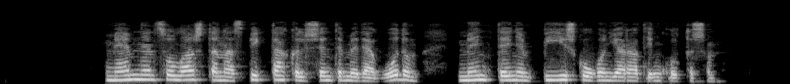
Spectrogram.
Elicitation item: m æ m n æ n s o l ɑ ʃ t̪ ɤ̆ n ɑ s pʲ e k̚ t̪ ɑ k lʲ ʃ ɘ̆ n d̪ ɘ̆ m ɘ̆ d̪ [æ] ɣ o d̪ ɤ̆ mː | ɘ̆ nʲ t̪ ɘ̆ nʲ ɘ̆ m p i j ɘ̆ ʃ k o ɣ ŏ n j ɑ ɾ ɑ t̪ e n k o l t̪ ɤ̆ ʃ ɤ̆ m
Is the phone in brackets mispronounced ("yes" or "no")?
no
